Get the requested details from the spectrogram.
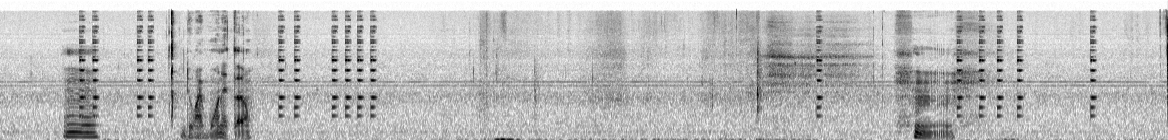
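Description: Short electronic menu blips beep in quick bursts.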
